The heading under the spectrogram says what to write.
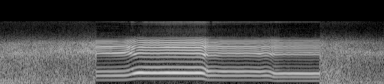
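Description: A music clip whose opening, from 0 to 0.96 s, and closing, from 3.20 s to the end, are replaced by flat comfort noise, likely sound dropped by the voice detector. The spectrogram shows featureless noise with no harmonic structure or onsets in those spans, and the waveform shows a low, even band, all beneath the call path's 8 kHz ceiling.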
